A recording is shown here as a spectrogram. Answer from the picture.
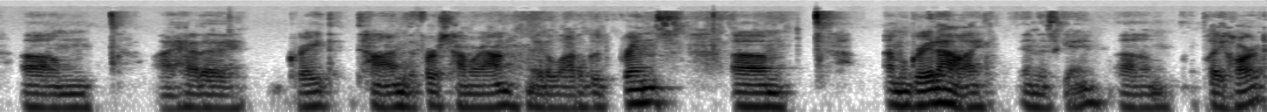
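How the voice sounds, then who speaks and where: A man with an American accent, fairly low-pitched and somewhat breathy, at a fairly slow pace with fairly even intonation and long, frequent pauses. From Atlanta, Georgia, US South. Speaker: game contestant. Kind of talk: self-introduction video. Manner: halting, repetitive.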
